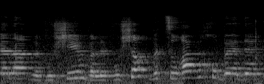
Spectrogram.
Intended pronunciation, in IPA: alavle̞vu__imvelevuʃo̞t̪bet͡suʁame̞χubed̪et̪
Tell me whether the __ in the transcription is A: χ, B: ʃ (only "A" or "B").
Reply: B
